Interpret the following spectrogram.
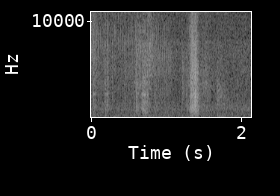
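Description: Faint handling noise: a low rumble with a few light ticks and one brief rustle about a second and a half in.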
